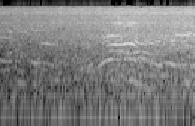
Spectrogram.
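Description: Agaya Gangai waterfall with a modest flow pouring onto rocks, a steady, loud, close rush of falling water filling the whole moment without pause.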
